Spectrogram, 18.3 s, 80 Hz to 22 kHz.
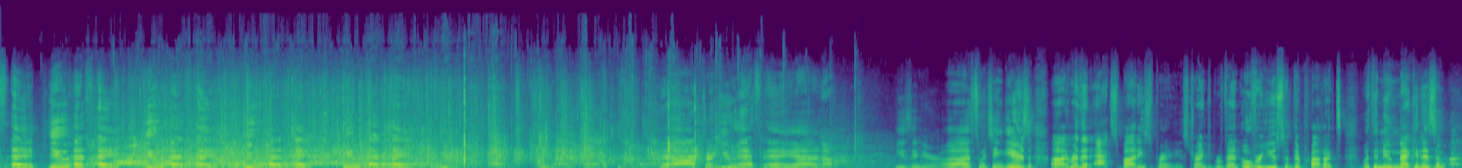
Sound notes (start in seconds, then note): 0.6 chanting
